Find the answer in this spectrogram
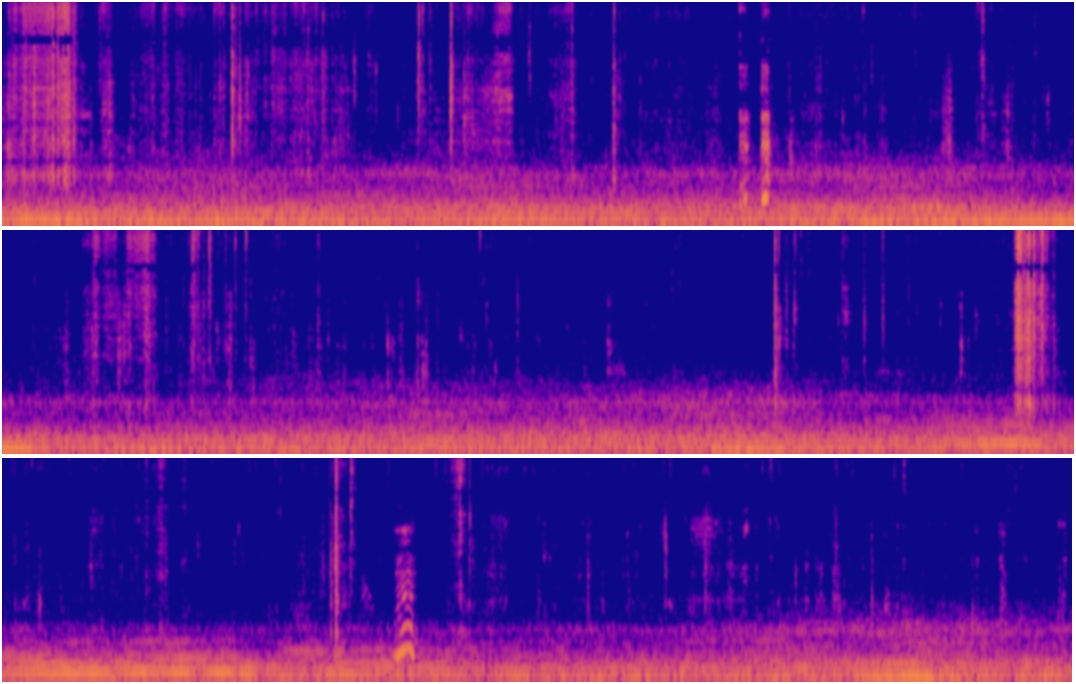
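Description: Close-up chewing and crunching of a Cheesy Double Decker Taco, a soft tortilla wrapped around a hard taco shell, with many short crackles and clicks of mouth and wrapper. A low steady hum underneath stops about a third of the way in, and one sharper crack stands out about two-thirds through.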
